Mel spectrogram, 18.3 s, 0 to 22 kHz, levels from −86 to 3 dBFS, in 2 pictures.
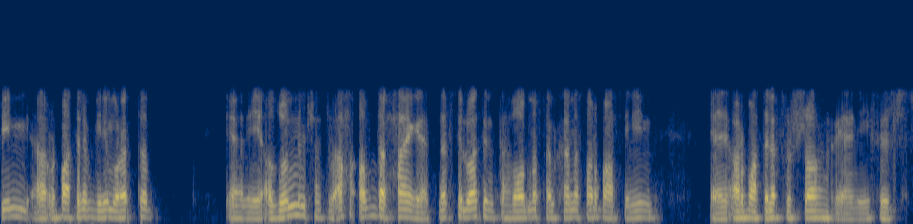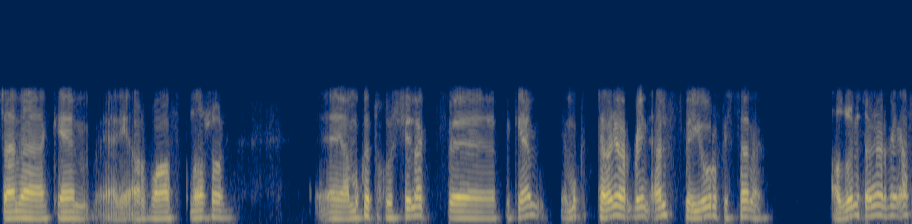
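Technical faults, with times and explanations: Throughout, Opus voice compression: the speech is muffled and hoarse with a slightly robotic edge, pointing to Opus at a very low rate around 6 kbps using its SILK linear-prediction coder in narrowband mode. Nothing is left above about 4.4 kHz, and the excitation is coded so roughly that the damage is heavy. On a spectrogram, energy stops abruptly at that ceiling across the whole clip, and harmonics look smeared and grainy below it.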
